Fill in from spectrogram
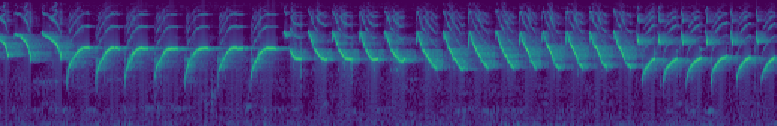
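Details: Young canary singing steady series of downward-slurred whistles, about four per second, shifting pitch between phrases, in clear varied rolls.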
